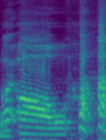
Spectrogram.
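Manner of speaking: sudden loud cry of surprise; startled shout. Real, not acted. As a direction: yell at the spin. Sargent spins off track.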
